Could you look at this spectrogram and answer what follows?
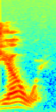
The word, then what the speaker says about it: Yahweh: that name was written in the Hebrew as four letters, Yod, He, Vav, He, pronounced as Yahweh in English, although we can't be sure of the exact dialect ancient pronunciation.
